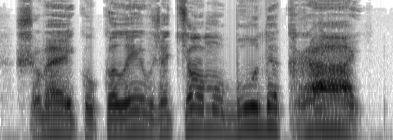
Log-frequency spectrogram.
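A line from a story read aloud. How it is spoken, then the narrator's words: Hoarse exclamation. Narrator (Ukrainian): Поручник Лукаш охриплим голосом вигукнув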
